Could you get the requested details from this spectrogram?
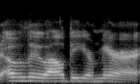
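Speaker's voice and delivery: normal talking voice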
